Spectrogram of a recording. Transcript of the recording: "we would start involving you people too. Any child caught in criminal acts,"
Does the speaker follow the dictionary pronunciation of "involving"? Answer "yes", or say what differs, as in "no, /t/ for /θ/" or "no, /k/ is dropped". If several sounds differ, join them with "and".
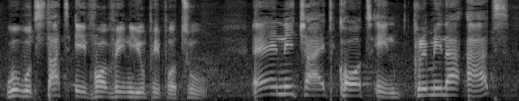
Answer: no, /n/ is dropped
